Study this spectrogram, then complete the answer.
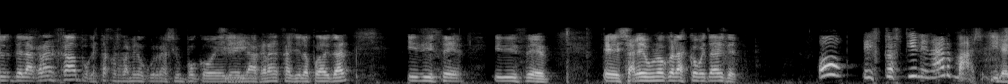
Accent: Valencian Community, Spain; Así somos los de la Tierra. Si los de Valencia somos así, pues imagínate los de la Tierra.

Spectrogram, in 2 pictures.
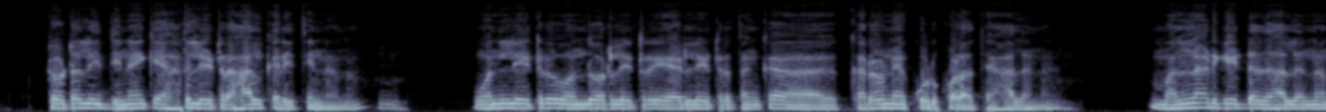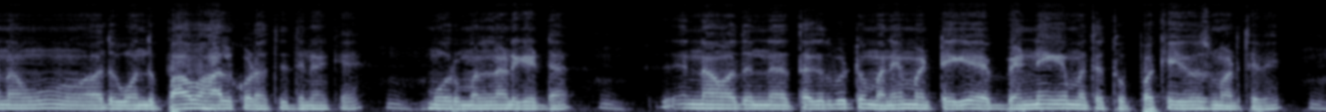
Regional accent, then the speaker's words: Bhadravati, Karnataka, India; also born or lived in Bhimankatte; Sir, ನಾನು ಹುಟ್ಟಿದ್ದು ಭೀಮನ್ಕಟ್ಟೆ ಅಂತ, ತೀರ್ಥಹಳ್ಳಿ ತಾಲೂಕು. ಎಜುಕೇಷನ್ ಮಾಡಿದ್ದೆಲ್ಲ ಭದ್ರಾವತಿಯಲ್ಲೇನೆ. ಪೂರ್ಣಪ್ರಜ್ಞ ಮತ್ತು ಜವಾಹರಲಾಲ್ ನೆಹರು ಶಾಲೆಯಲ್ಲಿ ನಾನು ಓದಿದ್ದು.

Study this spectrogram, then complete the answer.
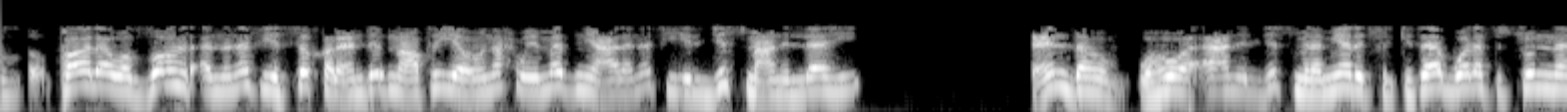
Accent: Egypt; طبعا أنا مصري لكن مصر مش أم الدنيا

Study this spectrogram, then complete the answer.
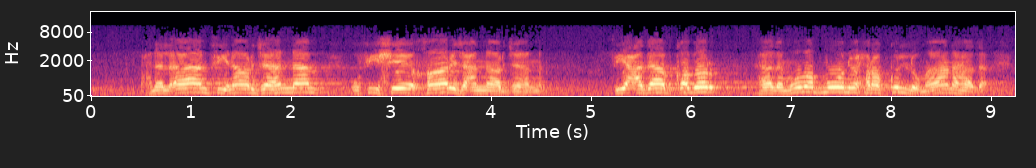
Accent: Hama Governorate, Syria; حصلت عندنا في قرية من قرى حماة

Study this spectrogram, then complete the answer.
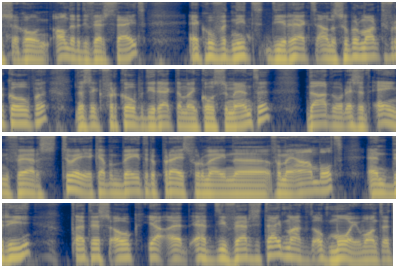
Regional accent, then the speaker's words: Aruba; also born or lived in Curaçao; ik ben geboren op Aruba. Ik heb 6 jaar op Curaçao gewoond. En uiteindelijk ben ik... ik denk een stuk of 15 jaar op Aruba.

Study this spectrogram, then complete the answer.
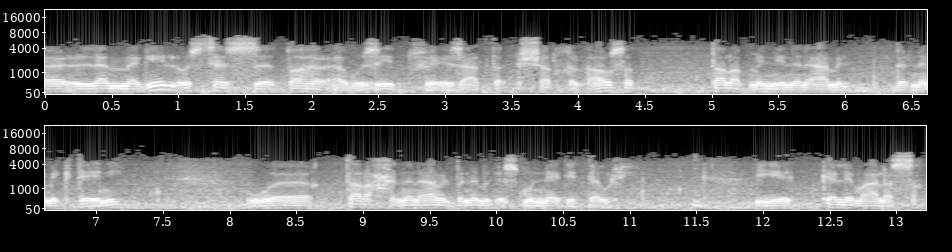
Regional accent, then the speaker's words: Alexandria, Alexandria Governorate, Egypt; لكن أنا كان عندنا في اسكندرية سينما تعرض أفلام طلياني

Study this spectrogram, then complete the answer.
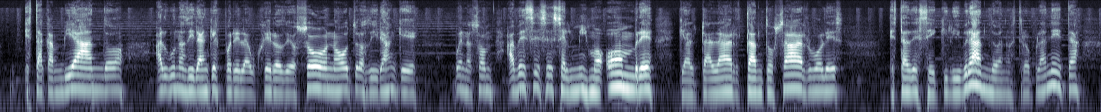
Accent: Buenos Aires, Argentina; Yo he nacido acá, soy una mujer de Capital

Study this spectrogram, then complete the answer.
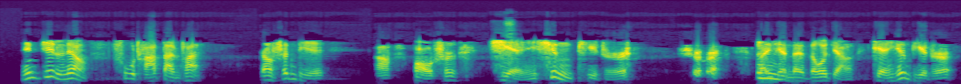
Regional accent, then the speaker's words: Hujiazhuang, China; 这在胡家庄，我的老家，就已经非常不错了。

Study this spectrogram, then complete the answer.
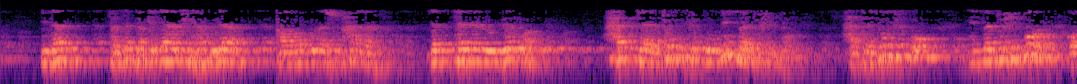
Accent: Algeria; نسألك جل وعلا أن يجعل بلدنا الجزائر بلدا آمنا مطمئنا

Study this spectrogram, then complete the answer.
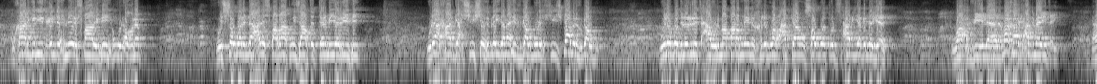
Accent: Mauritania; احنا موريتانية

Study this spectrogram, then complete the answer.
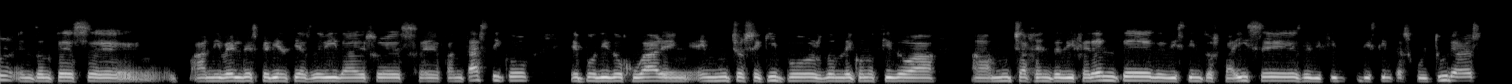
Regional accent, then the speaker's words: Galicia, Spain; moved away; La primera vez que me fui de mi casa, de Galicia, me fui a jugar a Zaragoza.

